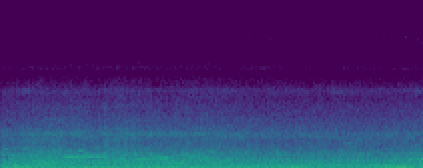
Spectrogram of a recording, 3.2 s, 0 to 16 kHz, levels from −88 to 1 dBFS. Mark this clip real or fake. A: fake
